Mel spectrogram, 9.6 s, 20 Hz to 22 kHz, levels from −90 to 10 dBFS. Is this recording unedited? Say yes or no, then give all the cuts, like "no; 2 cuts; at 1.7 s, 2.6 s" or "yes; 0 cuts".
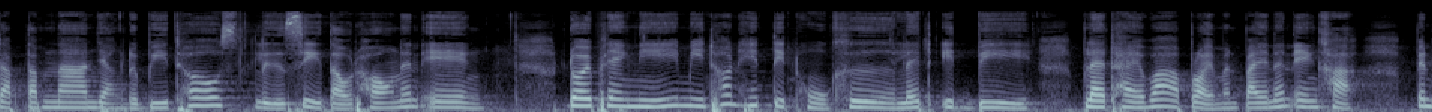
yes; 0 cuts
